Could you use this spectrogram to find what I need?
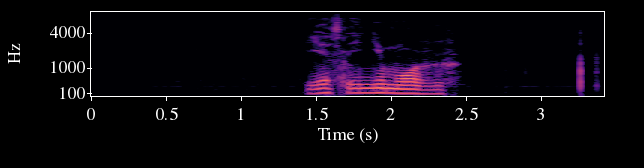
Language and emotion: Russian, neutral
